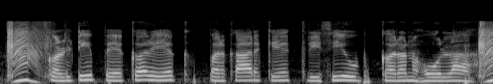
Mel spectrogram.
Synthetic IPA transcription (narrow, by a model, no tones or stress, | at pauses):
kəlʈipeːkəɾeːkpɾəkaːɾkekɾɪsiʊpkəɾənɦoːlaː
